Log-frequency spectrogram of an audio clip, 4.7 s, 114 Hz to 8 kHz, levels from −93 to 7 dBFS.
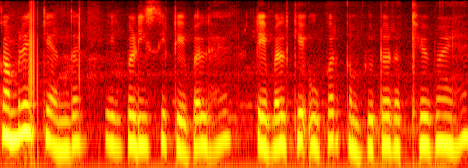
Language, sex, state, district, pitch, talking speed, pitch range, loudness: Hindi, female, Punjab, Pathankot, 210 Hz, 190 wpm, 200-225 Hz, -21 LUFS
